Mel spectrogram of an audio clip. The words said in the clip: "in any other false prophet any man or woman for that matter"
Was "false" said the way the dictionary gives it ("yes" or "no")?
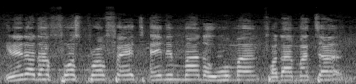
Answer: no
